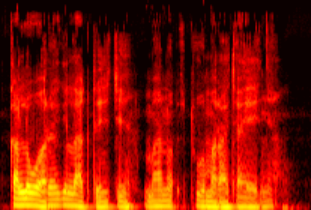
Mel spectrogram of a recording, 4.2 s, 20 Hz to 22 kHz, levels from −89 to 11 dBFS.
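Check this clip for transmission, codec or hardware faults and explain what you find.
One fault runs through the whole speech clip: Bluetooth SBC compression, likely from a Bluetooth link coding the signal at a low rate. The sound points to a budget of around 96 kbps. At that rate SBC splits the signal into a few wide frequency bands and shares out bits without modelling what the ear can hear, so each band is quantised coarsely. The damage is plainly audible as roughness laid over the speech, and the content stops at about 19.9 kHz.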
